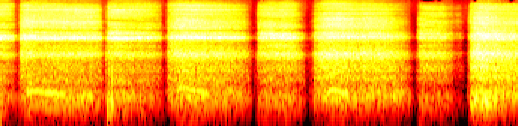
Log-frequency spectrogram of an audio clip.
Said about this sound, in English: Half of her portly body was wet from the fall, and then the wheezing began. The pig nose had swollen.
